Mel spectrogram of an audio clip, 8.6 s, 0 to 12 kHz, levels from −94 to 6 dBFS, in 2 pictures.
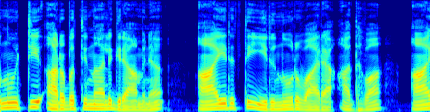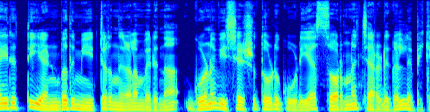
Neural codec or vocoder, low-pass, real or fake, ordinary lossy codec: none; none; real; none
